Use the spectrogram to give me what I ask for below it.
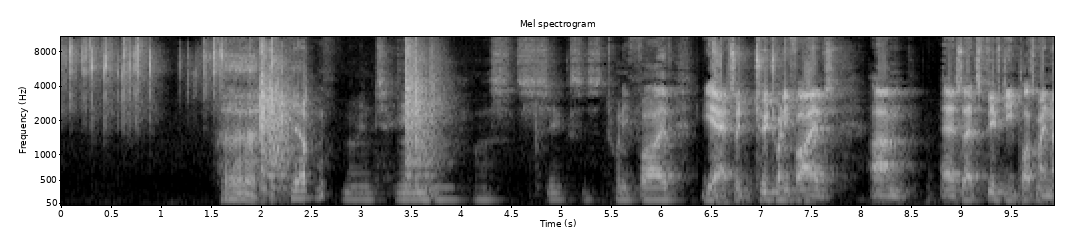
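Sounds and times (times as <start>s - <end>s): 
dice being rolled: 0.0s - 2.4s
speech: 1.6s - 9.9s.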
